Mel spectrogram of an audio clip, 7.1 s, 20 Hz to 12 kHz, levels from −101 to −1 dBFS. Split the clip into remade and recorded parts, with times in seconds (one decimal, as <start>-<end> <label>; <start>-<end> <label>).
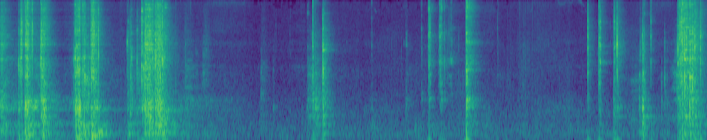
0.0-1.1 remade; 1.1-7.1 recorded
